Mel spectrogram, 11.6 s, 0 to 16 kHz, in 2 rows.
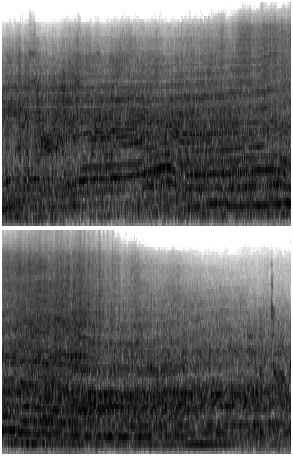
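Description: A race car with a 265 cubic inch Ford engine at a points race, a loud, sustained engine roar with rising and falling pitch as it runs, with an announcer talking over it.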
